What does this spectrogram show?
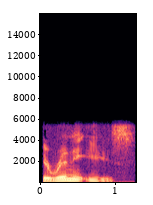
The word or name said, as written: Erinyes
